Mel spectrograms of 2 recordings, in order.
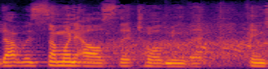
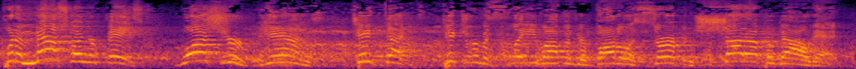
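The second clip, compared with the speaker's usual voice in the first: dad shouting threats; 7 semitones higher than usual. Acted. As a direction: turn this car around yelling. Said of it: "Dale's like".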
